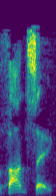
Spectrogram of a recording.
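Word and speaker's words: Wannsee: of 1942 uh referred to historically as the Vonce conference uh that's spelled W n E.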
